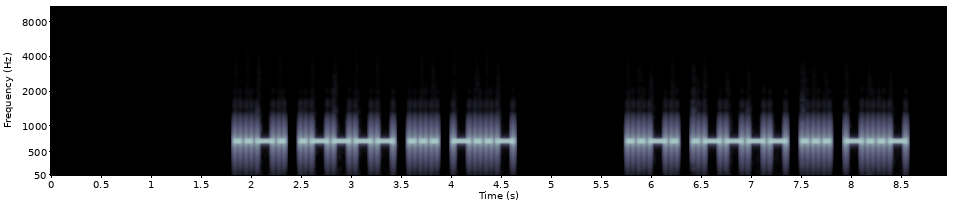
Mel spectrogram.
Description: Morse code, heard as a keyed tone, about 22 wpm, 700 Hz. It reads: F1SX F1SX
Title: DXCC-100 Call Signs - 4 Characters - Repeated 3x - 22wpm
